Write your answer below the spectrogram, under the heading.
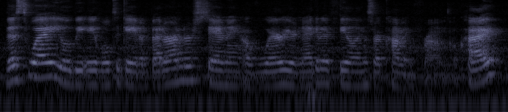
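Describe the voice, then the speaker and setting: A woman speaking as a clinician in a demonstration counseling session, calm and patient, explaining step by step. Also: lowish voice, fast. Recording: echoey room, mic at a distance, faint noise.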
